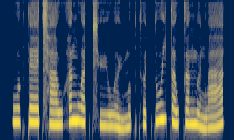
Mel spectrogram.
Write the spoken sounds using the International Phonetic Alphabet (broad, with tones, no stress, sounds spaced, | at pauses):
w ʊ˧ k̚ t̪ ɛː˧ t͡sʰ aː˨ w h ɐ˥ ŋ w ɐ˧ t̚ t͡sʰ yː˨ w ɵ˨˩ ɥ m ʊ˧ k̚ t̪ʰ ɵ˨ t̚ t̪ uː˥ j t̪ ɐ˧ w k ɐ˧ ŋ m ɵ˨˩ n w aː˨˥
